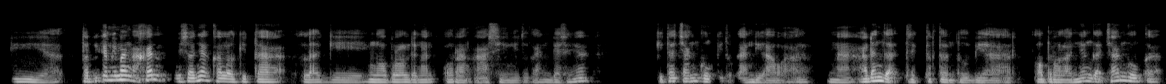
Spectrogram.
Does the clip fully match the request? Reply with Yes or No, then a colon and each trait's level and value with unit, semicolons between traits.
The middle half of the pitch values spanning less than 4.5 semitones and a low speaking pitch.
No: average, 5.1 semitones; low, 110 Hz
